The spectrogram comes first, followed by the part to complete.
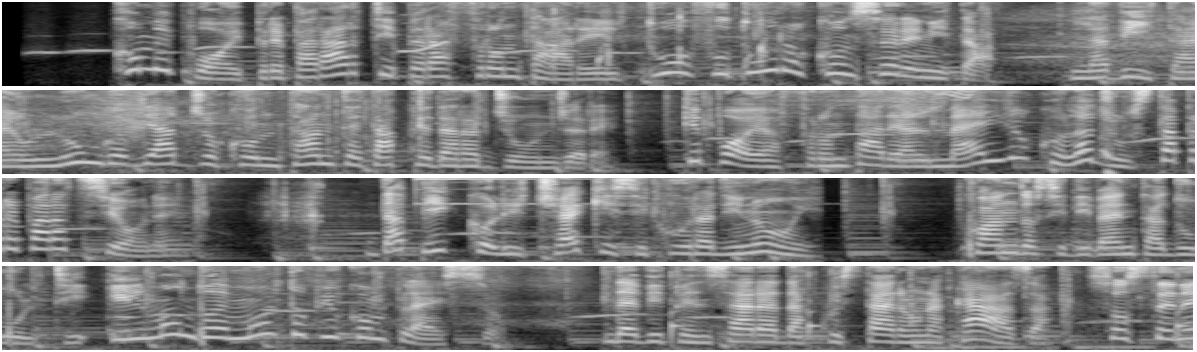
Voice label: female italian comercial; ideasonora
